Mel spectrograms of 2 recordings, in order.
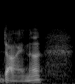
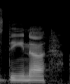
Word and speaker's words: Dinah: I know it's spelled D-I-N-A, and we in the Western world would pronounce it Dinah. The Hebrew pronunciation is Dinah.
